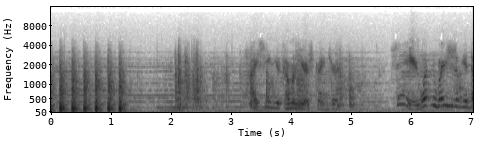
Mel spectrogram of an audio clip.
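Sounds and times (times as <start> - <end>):
knocking on the wooden door of a ranch house: 0.0 - 1.4
speech: 3.7 - 7.0.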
